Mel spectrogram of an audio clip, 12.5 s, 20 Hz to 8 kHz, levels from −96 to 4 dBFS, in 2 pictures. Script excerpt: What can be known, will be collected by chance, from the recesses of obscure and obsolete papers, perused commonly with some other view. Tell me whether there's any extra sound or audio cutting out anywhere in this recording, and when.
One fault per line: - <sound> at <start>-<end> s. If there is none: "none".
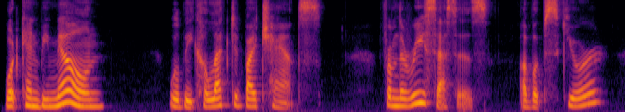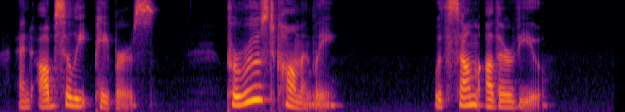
none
